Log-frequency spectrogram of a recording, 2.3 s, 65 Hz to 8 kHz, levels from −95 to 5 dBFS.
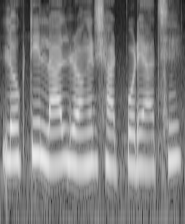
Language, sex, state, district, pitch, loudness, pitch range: Bengali, female, West Bengal, Cooch Behar, 235 Hz, -13 LUFS, 230-260 Hz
